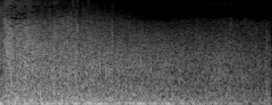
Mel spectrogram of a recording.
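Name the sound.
explosion sound effect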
